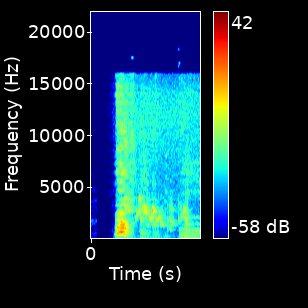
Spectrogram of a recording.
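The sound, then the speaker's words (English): A large dog named Dagda lets out a sudden deep, loud vocal burst, then keeps up a low, rough growling rumble for over a second. “That's quite a big dog.”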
